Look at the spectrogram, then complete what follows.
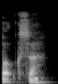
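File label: "boxer", English, British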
